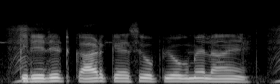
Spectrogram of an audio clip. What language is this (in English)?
Hindi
